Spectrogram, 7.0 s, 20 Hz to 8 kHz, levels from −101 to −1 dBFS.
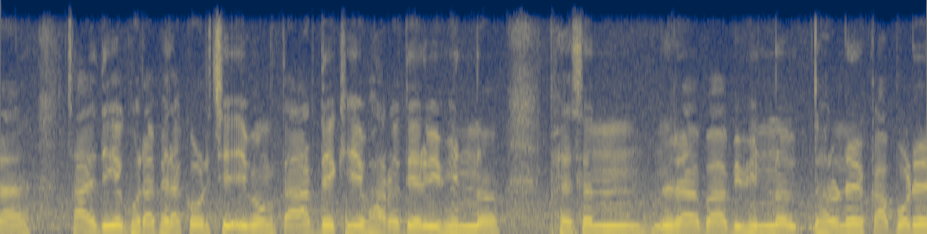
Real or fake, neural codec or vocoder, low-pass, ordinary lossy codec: real; none; 7.2 kHz; Opus, 64 kbps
